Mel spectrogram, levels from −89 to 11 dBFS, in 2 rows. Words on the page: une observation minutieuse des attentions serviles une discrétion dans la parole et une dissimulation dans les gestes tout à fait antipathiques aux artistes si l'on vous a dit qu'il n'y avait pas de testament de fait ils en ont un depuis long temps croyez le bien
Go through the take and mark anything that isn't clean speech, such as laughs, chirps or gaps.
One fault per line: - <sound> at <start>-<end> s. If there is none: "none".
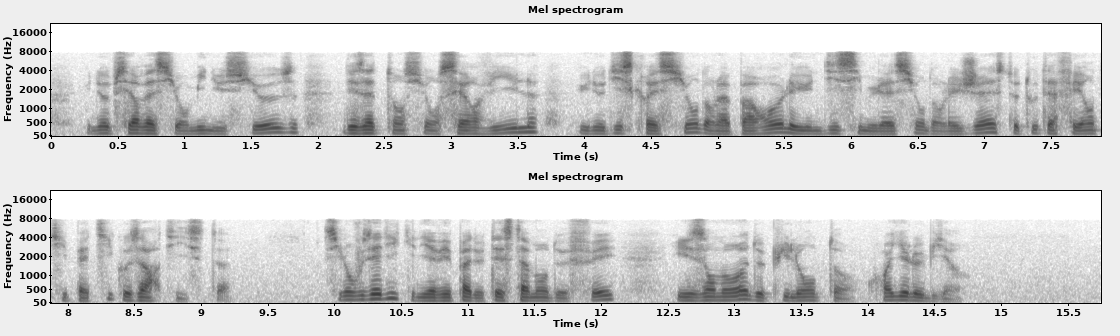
none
